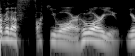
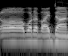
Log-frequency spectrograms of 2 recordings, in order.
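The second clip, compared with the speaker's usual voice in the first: put-on regretful dismay, lower and quieter; 4 semitones lower, 6 dB quieter than usual. Retelling his mom's reaction to a violent movie: imitating mom's dismay. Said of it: "And my mom's like".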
